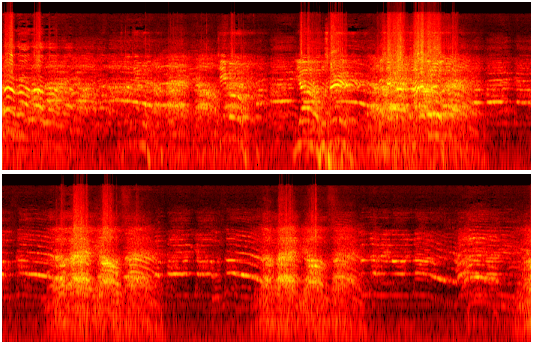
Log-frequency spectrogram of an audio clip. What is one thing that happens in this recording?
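A man speaks with passion into a microphone, his voice loud and echoing over a loudspeaker.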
